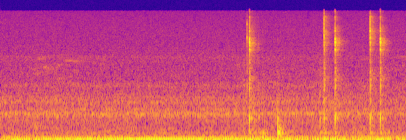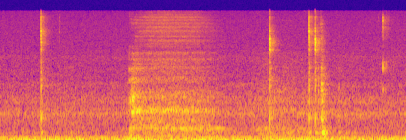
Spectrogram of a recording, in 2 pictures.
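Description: Faint, scattered computer mouse clicks, some in quick pairs, with a breath out about midway.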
